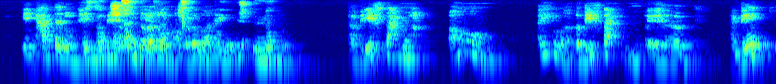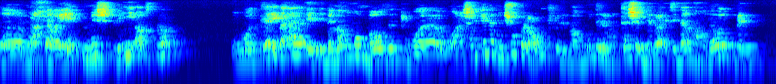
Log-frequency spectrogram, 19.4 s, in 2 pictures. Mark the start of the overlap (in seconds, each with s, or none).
1.0 s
